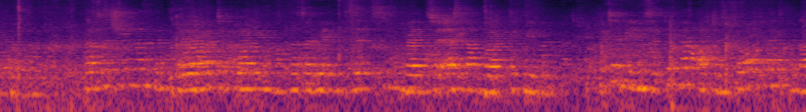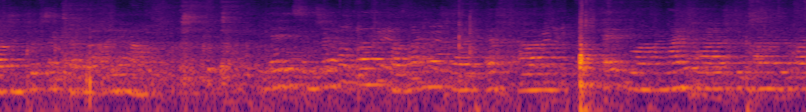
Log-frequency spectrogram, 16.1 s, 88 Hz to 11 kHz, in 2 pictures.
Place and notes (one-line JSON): {"title": "Lübeck airport, check-in hall - waiting line", "date": "2013-09-24 09:28:00", "description": "passengers of three different flights waiting in line for their check-in, talking, moving about their luggage, quieting down their kids.", "latitude": "53.81", "longitude": "10.70", "altitude": "13", "timezone": "Europe/Berlin"}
